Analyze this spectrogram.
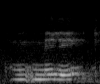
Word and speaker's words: Mellet: I'm not quite sure how your last name is pronounced. Is it Mellet or Malay? Mellet, can you hear Millet? me? Yeah, Mellet.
